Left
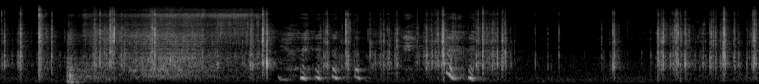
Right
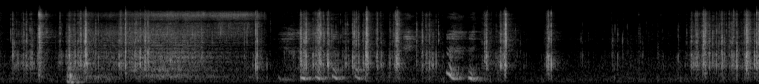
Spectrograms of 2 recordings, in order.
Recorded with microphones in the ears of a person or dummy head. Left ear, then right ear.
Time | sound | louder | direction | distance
0.4 | a splash | right 6 dB | 30° left (ahead or behind) | 0.9 m
2.8 | a giggle | right 4 dB | 40° left (ahead or behind) | 1.0 m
